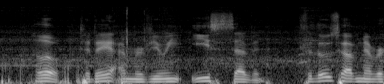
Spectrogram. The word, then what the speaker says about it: Ys: hello today I'm reviewing E7 for those who have never heard of e you may have thought the game was pronounced Ys or Y well it simply pronounce e or E both work the game was developed by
